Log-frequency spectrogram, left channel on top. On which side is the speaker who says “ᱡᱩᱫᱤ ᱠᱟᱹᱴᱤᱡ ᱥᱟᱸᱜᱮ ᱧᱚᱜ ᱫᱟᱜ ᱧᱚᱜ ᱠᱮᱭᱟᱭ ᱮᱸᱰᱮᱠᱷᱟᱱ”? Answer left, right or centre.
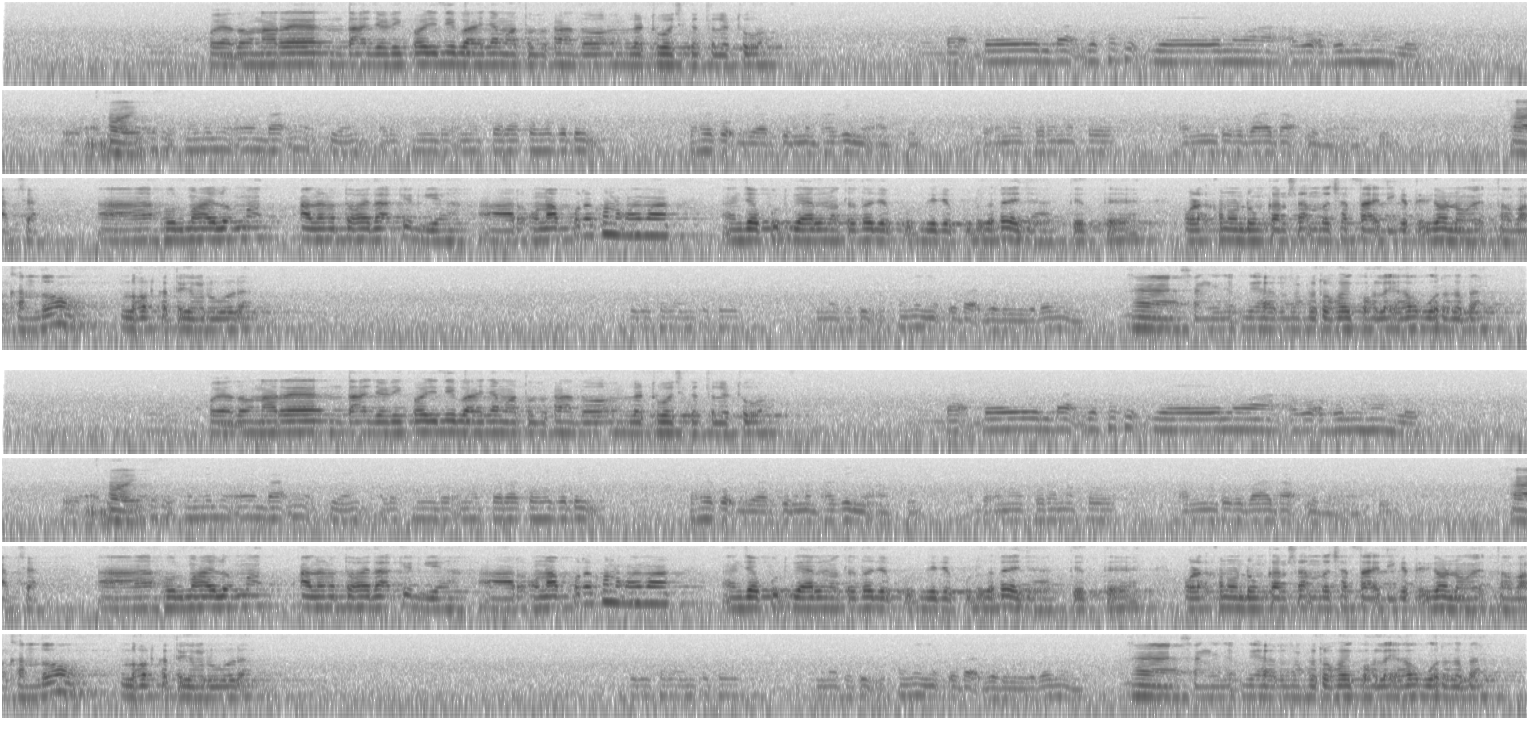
Right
